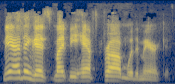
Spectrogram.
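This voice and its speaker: A man in casual chat, making wry jokes in a slow, drawn-out delivery. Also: fairly high pitch, big pitch swings, sharp tone, dry recording. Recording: dull, dry lo-fi sound.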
